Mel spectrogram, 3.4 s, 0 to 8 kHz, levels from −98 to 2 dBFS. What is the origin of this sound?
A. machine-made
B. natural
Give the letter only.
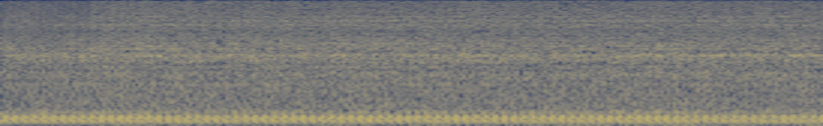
B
